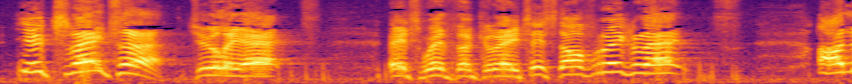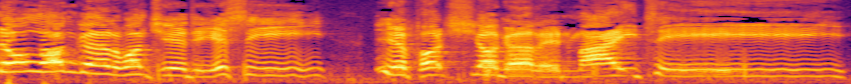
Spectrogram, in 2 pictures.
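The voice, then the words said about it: Put-on accent. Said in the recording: “you did it in an accent that's not your own”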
